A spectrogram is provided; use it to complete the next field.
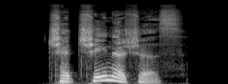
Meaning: strong/mixed nominative/accusative neuter singular of tschetschenisch
- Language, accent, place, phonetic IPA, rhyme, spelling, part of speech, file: German, Germany, Berlin, [t͡ʃɛˈt͡ʃeːnɪʃəs], -eːnɪʃəs, tschetschenisches, adjective, De-tschetschenisches.ogg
